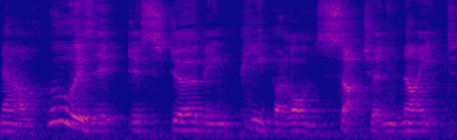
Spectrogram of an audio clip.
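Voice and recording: A man's gruff, put-on character voice, fairly high in pitch, at a fairly slow pace.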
